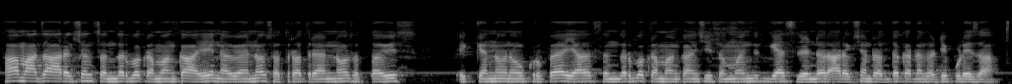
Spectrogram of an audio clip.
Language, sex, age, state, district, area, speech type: Marathi, male, 18-30, Maharashtra, Jalna, urban, read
